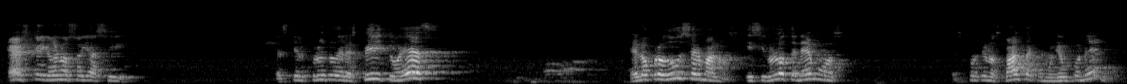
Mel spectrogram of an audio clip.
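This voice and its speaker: Speaking unhurriedly and leaving long pauses, a pastor with a Mexican Spanish accent preaches in a church hall with a high voice that is pushed and bright. His sermon is emphatic and dramatic, built on repeated phrases and questions put to the congregation. The audio is reverberant and lacks high frequencies.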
